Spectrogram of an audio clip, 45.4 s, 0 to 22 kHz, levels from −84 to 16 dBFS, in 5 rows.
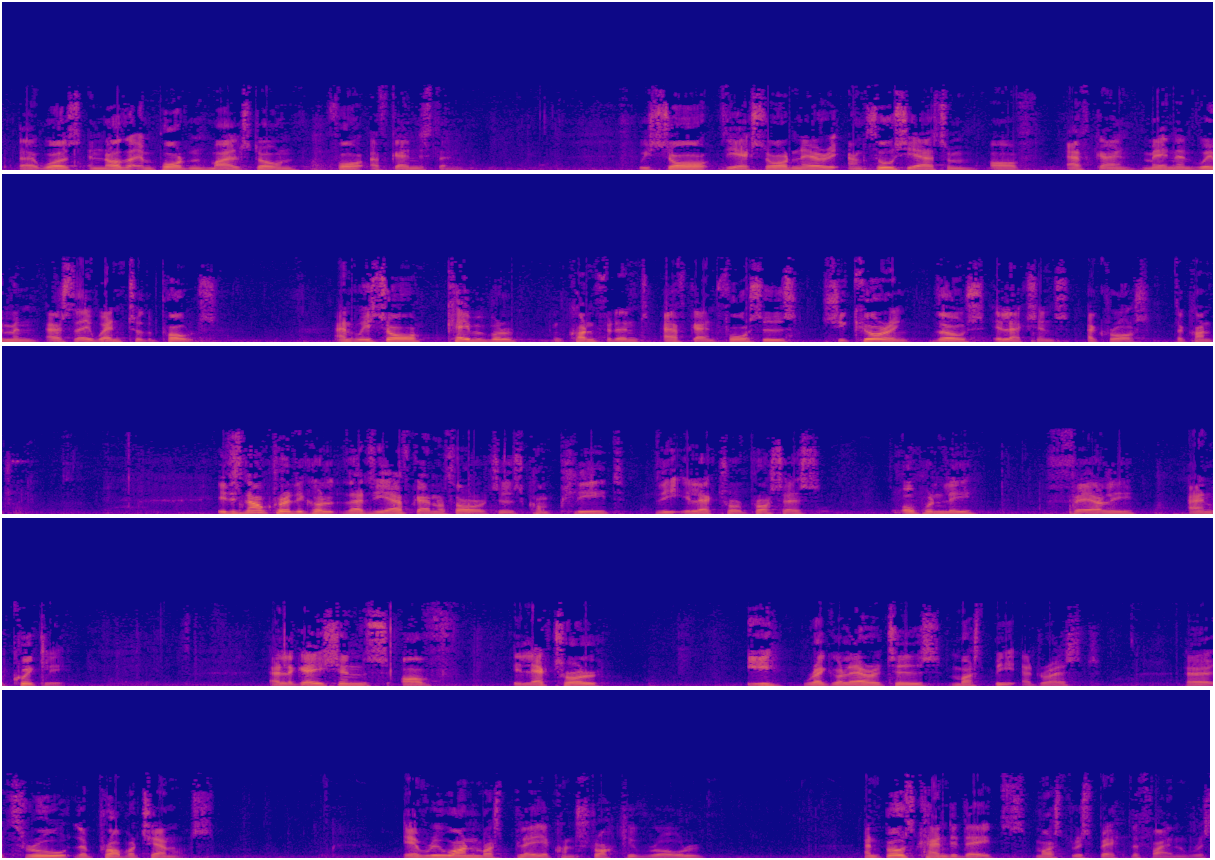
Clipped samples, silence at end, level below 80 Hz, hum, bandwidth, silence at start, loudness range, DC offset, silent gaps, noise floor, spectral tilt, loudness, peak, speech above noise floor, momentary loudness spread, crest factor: under 0.1%; 0 s; -66 dBFS; none; 11.5 kHz; 0.15 s; 4 LU; under 0.1%; none; -62 dBFS; -4 dB/octave; -28 LUFS; -6 dBFS; 34 dB; 13 LU; 24 dB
